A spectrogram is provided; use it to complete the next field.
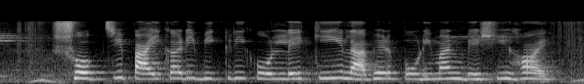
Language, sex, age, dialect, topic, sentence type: Bengali, female, 25-30, Standard Colloquial, agriculture, question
